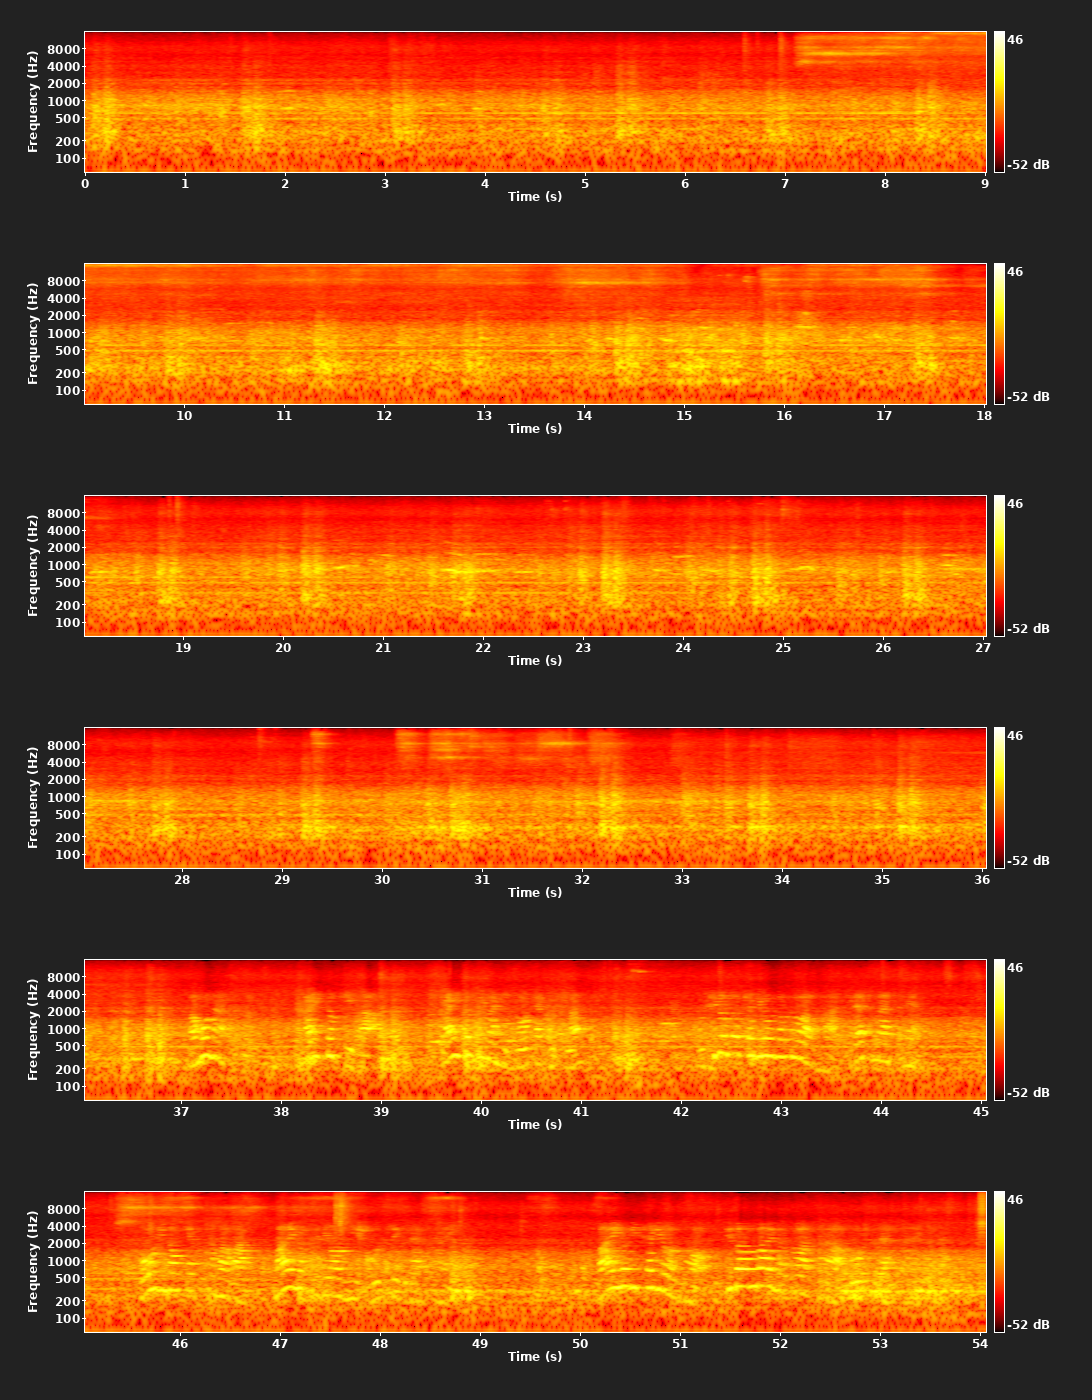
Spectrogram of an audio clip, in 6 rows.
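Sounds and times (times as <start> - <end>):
train running rumble and hum: 0.0 - 54.0
high wheel squeal: 7.2 - 8.4.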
